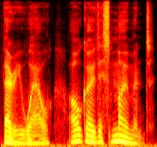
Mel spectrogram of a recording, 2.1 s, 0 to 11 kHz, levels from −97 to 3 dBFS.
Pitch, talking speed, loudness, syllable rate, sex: 110 Hz, 170 wpm, -19 LUFS, 4.3 syllables/s, male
